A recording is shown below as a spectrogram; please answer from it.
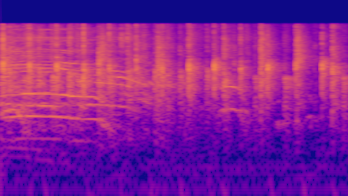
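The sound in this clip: Comedy club audience clapping for Batman. A voice speaks briefly, then scattered, uneven hand claps follow in a loose rhythm and stay at a moderate level.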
